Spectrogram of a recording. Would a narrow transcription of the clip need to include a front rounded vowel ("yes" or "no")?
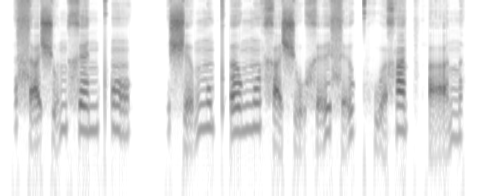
no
